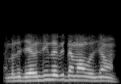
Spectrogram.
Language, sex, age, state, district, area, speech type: Odia, male, 30-45, Odisha, Sambalpur, rural, conversation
